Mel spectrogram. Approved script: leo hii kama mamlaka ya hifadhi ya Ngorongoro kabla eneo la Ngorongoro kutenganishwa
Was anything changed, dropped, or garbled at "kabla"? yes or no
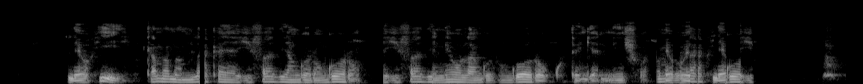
yes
